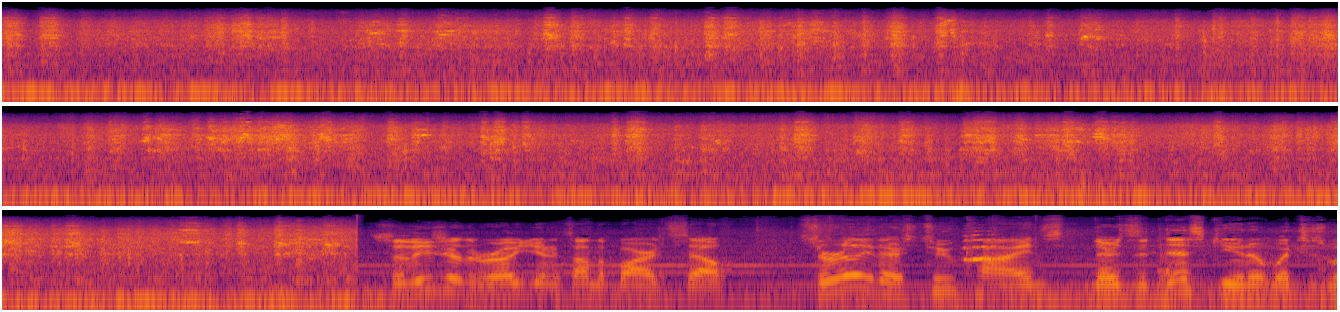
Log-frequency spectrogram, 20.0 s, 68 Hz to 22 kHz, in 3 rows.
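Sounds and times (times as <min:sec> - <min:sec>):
clattering and rattling: 0:00.0 - 0:15.2
farm implement rumbling: 0:00.0 - 0:20.0.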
